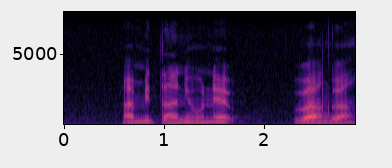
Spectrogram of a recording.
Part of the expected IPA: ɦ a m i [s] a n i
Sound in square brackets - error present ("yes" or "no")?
yes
